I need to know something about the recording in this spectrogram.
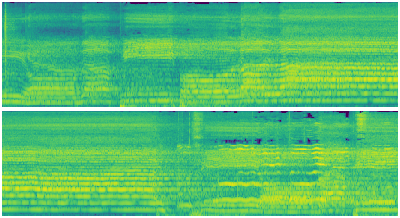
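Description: Choir singing slow, chant-like sustained notes over a steady low drone, with one long held chord in the middle.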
